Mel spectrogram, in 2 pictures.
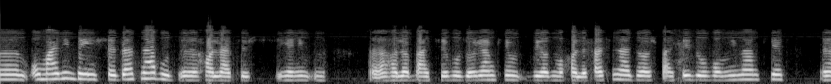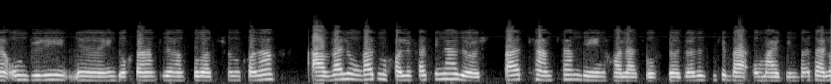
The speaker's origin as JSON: {"language": "Persian", "country": "Iran", "moved": "yes", "lives_now": "United States", "said": "ما حدود یک سال و خورده هستش که از ایران اومدیم"}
